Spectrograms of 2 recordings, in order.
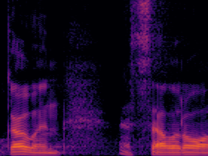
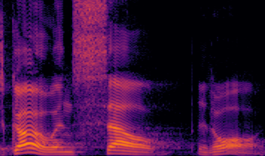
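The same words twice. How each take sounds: First: Softer, lower echo of the command; quiet repeat. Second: Slow and deliberate, stressing go; slow, weighty command. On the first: Pastor echoing the command to himself, softer. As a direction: let it sink in, softly. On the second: Jesus answering the rich man, slow and grave. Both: Real, not acted.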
